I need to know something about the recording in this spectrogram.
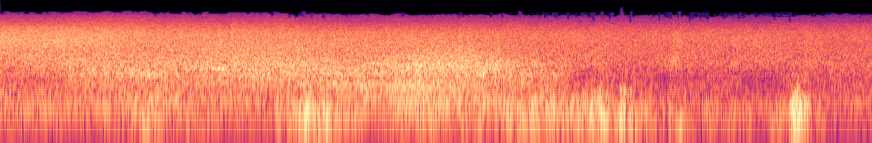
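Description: Wind gusting over the microphone and through the trees, a steady rushing noise that swells in the middle and eases toward the end.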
